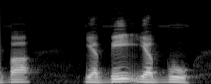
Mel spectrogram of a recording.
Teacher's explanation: یہ با جو ادا ہم کر رہے ہیں یہ دونوں ہونٹوں کو آپس میں لگا رہے ہیں، با با، ہونٹوں کو لگائے بغیر اس کا ادا نہیں ہو سکتا، بالکل ہماری جیسے اردو یا دوسری لینگویجز یا دوسری زبانوں میں جیسا ہے۔ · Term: بے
